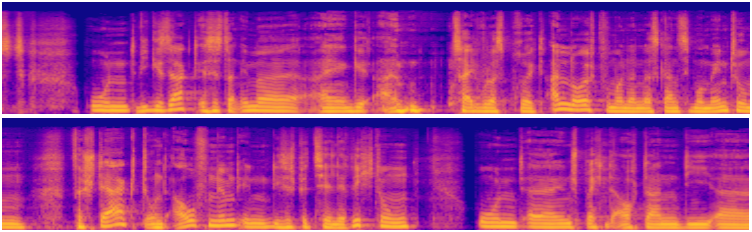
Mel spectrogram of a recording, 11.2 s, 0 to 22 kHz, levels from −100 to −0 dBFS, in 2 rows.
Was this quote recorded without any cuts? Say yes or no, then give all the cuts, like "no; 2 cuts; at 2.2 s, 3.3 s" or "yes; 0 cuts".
no; 1 cut; at 1.0 s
